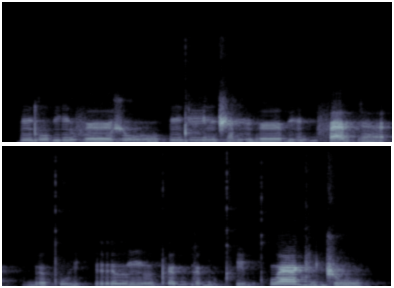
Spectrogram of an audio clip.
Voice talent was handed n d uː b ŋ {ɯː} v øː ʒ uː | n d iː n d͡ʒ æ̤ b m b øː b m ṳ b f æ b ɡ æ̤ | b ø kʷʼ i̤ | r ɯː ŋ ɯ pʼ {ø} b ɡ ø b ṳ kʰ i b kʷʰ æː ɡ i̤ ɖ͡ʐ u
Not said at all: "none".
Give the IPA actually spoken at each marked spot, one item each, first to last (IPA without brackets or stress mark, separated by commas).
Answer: ɯ, ø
